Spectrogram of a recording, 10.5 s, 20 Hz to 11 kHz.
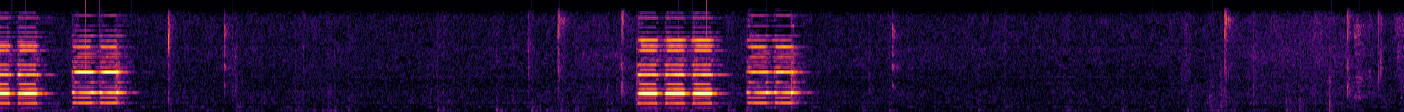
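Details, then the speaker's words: Two clusters of bright electronic beeps over a steady room hum, then quiet: a high pressure alarm on a Newport HT70 Plus ventilator at start of ventilation, in a training demonstration with a patient described as having very stiff lungs. "And right away you can see I got a high pressure. So I'm going to go, it's going to try to deliver her a breath, but I'm going to go right to the alarm and figure out what it is."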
